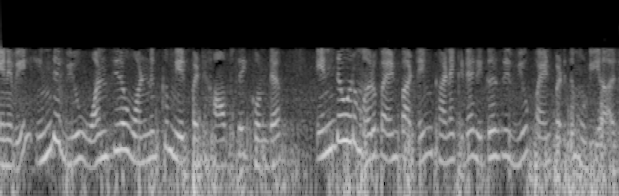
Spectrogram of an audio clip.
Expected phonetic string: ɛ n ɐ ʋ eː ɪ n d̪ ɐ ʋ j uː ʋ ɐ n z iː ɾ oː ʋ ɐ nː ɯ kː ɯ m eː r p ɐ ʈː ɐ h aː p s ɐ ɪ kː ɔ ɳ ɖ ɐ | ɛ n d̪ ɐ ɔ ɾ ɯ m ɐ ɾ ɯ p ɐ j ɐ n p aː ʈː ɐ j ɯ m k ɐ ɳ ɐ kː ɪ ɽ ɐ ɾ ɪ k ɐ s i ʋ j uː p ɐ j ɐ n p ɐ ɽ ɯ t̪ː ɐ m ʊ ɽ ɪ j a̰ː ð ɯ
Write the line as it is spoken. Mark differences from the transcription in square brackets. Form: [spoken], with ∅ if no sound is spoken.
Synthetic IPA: ɛ n ɐ ʋ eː ɪ n d̪ ɐ ʋ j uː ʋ ɐ n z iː ɾ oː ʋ ɐ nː ɯ kː ɯ m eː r p ɐ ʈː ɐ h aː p s ɐ ɪ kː ɔ ɳ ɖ ɐ | ɛ n d̪ ɐ ɔ ɾ ɯ m ɐ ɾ ɯ p ɐ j ɐ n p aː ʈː ɐ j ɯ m k ɐ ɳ ɐ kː ɪ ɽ ɐ ɾ ɪ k ɐ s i ʋ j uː p ɐ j ɐ n p ɐ ɽ ɯ t̪ː ɐ m ʊ ɽ ɪ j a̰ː ð ɯ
